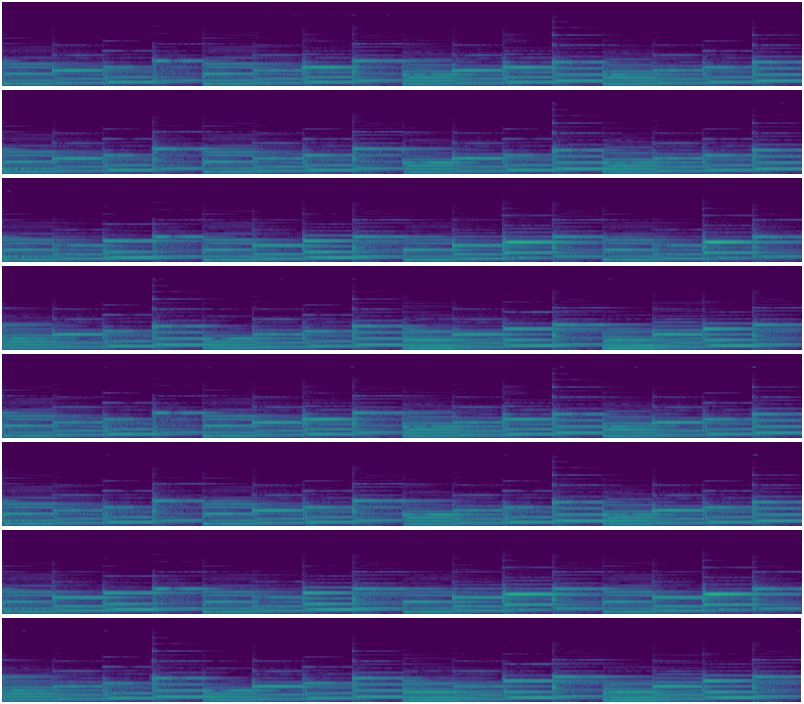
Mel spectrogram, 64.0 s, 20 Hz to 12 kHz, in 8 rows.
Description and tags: Dark loops 201 only piano short loop 60 bpm
This sound can be combined with other sounds in the pack. Otherwise, it is well usable up to 60 bpm.
loops, bass, dark, loop, bpm, 60bpm, 60, piano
